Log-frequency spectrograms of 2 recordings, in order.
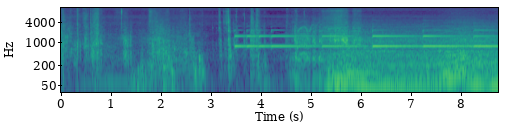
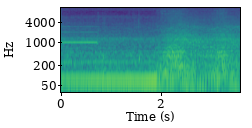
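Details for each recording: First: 1997 Lincoln Continental V8 idling smoothly with a dashboard chime after repairing a burnt spark plug wire that caused a one-cylinder misfire; the puffy, thumpy sound is gone. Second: 1997 Lincoln Continental V8 idling after a cold start with a rhythmic pulsing miss from one dead cylinder; the coil pack was suspected but ruled out, and the plug wires are being pulled one at a time.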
